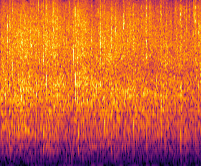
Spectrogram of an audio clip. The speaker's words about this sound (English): Would you give the Lord a hand clap this morning? Amen.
